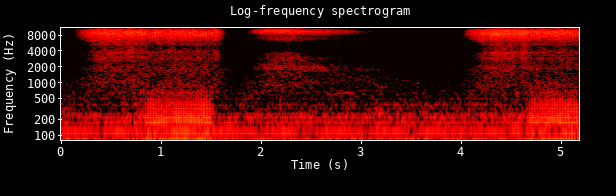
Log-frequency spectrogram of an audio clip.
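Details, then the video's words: Solaimy, a sleeping female French Bulldog puppy, snores in a rhythm. Low, throaty snore bursts come near the start and the end, with airy, hissing breaths between them over a faint constant hum. "RONQUIDO de un French Bulldog"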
